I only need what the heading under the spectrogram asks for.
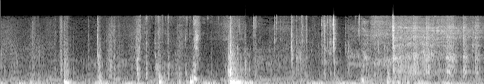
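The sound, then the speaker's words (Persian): Car engine cranking and straining as it is started, heard as a few uneven, rough mechanical bursts with one strong surge near the middle, over a low running rumble. “بس کن مامان، داری به موتور فشار میاری. باید یکم استراحت بهش بدی.”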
